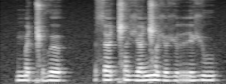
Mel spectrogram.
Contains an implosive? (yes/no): no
